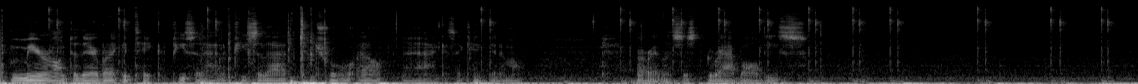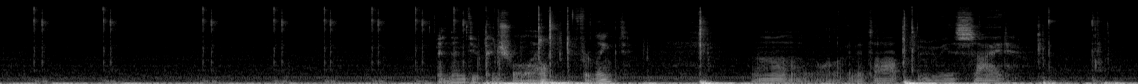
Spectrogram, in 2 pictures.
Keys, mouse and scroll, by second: 3.0 ctrl+l, 3.7 click, 4.8-17.5 drag, 16.8 ctrl+l, 18.3 KP_7, 20.4 KP_3, 22.2-22.7 middle drag.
